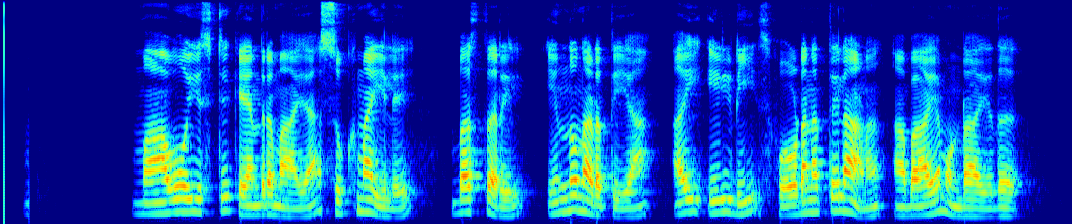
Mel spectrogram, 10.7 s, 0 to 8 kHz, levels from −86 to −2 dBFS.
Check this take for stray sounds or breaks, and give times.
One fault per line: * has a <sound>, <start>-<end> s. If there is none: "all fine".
all fine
